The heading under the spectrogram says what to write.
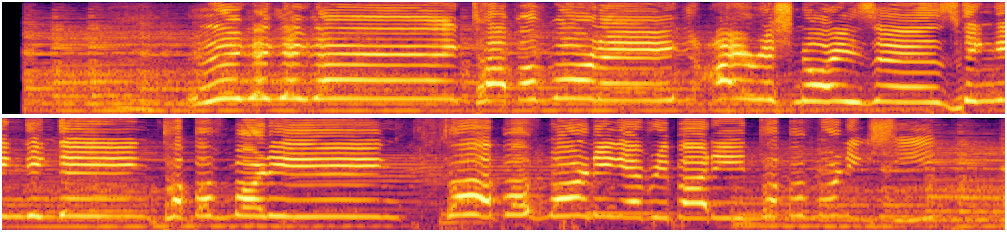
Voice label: irish noises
